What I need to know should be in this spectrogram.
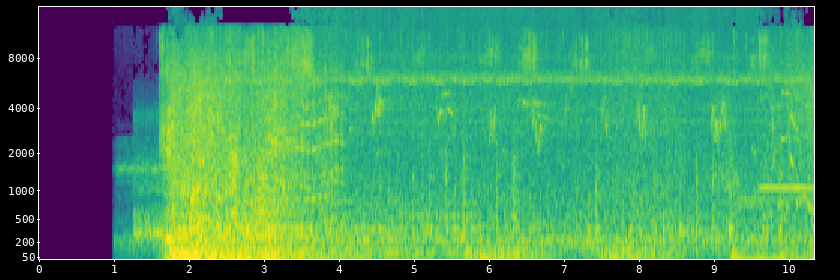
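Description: Birds chirp in a lush jungle.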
